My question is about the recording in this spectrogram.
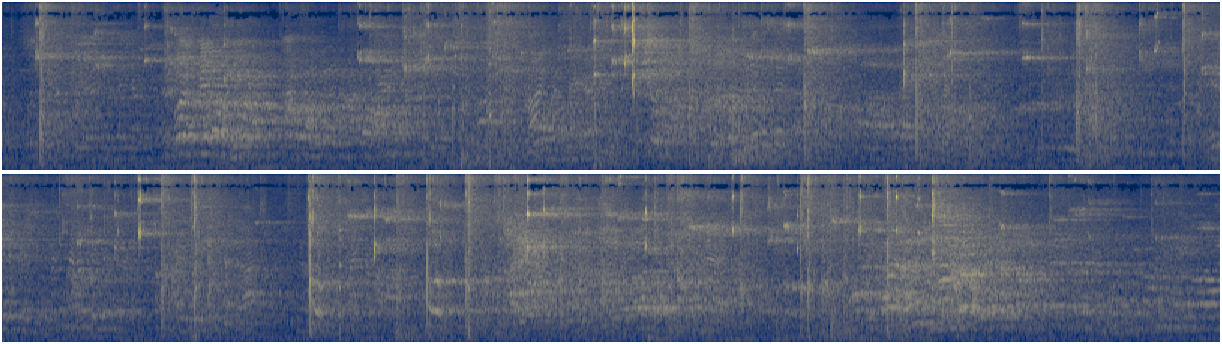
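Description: Badminton doubles rally in a large hall with an echo: sharp, irregular racket strikes on the shuttlecock and player footwork on the wooden court, over the indistinct chatter of many players on the other courts.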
